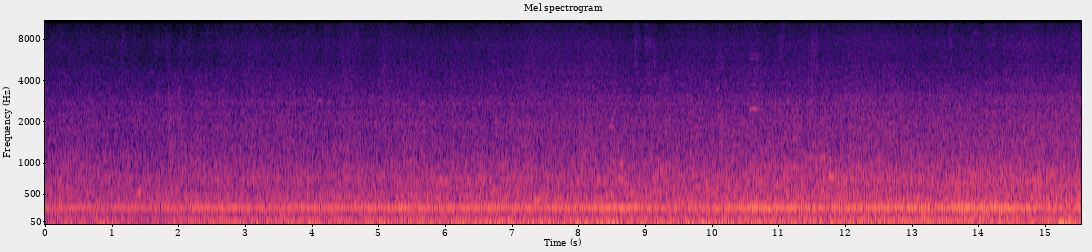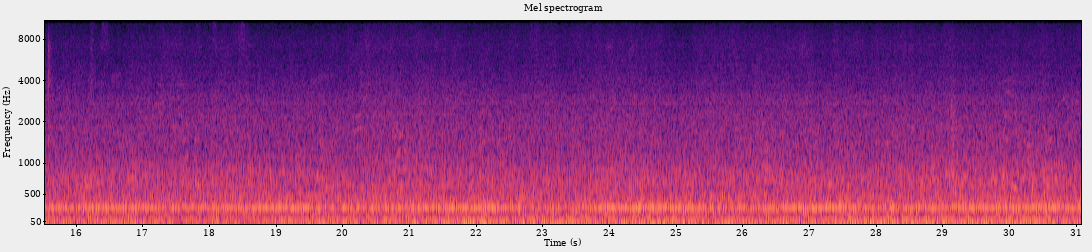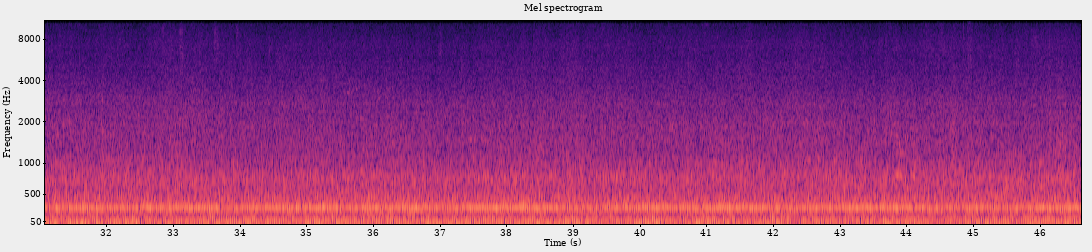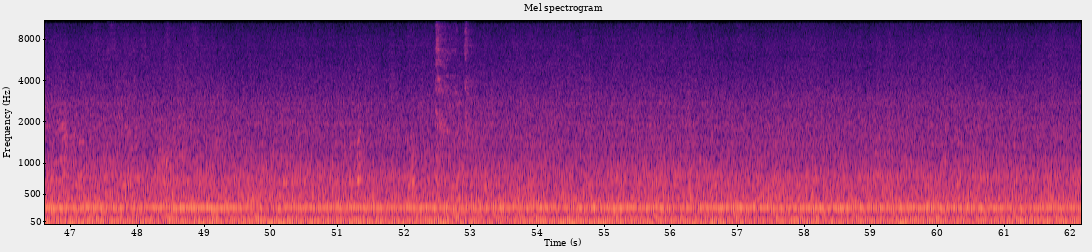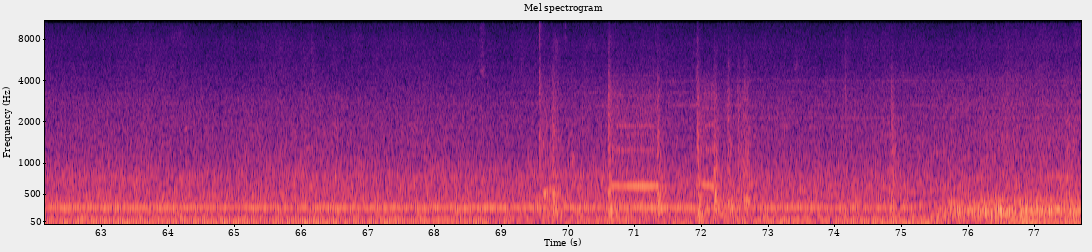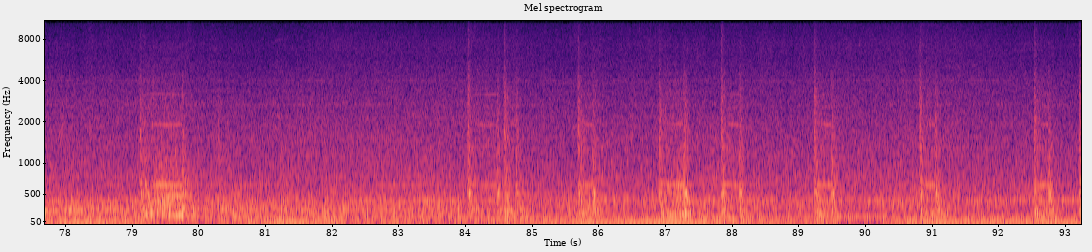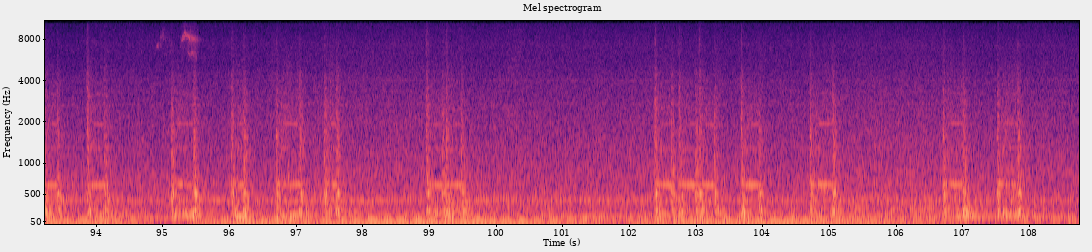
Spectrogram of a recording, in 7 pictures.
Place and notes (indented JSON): {
  "title": "Quai Napoléon, Ajaccio, France - Motor Boat",
  "date": "2022-07-28 14:00:00",
  "description": "Motor Boat\nCaptation : ZOOM H6",
  "latitude": "41.92",
  "longitude": "8.74",
  "timezone": "Europe/Paris"
}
